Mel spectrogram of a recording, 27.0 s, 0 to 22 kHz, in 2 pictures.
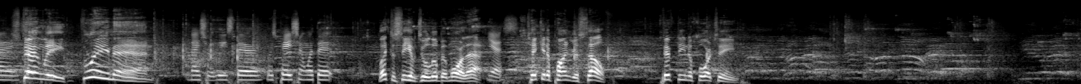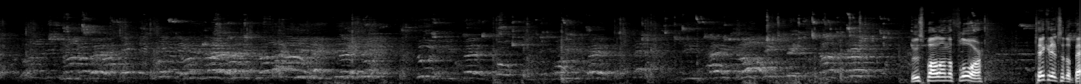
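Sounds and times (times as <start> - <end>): players calling out: 0.0 - 2.1, 4.8 - 9.3.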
